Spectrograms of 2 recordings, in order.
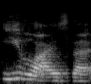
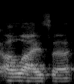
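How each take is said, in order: First: The name begins with an 'ee' vowel sound. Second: The name begins without an 'ee' vowel sound. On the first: The speaker calls it right. "it is Eliza" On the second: The speaker calls it wrong. "most people say Eliza"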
